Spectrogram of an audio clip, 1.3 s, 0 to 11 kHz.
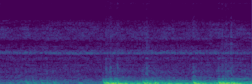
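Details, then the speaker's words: Soundcraft Signature 16 mixer under repair: quiet output breaks into a deep lumpy hum and rumble when the effects control is turned; it should be silent, a fault common to this model. "นี่ปกติหมุนจะต้องไม่มีเสียงนะแบบนี้นะหมุนจะต้องไม่มีเสียงนะครับอาการเอาการเนี้ยเป็นอาการของรุ่นนี้แหละนะครับ"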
